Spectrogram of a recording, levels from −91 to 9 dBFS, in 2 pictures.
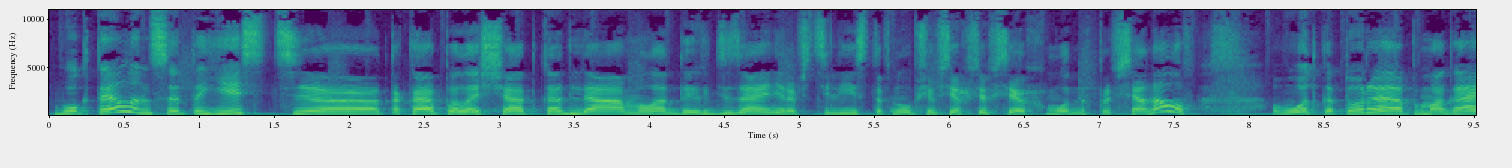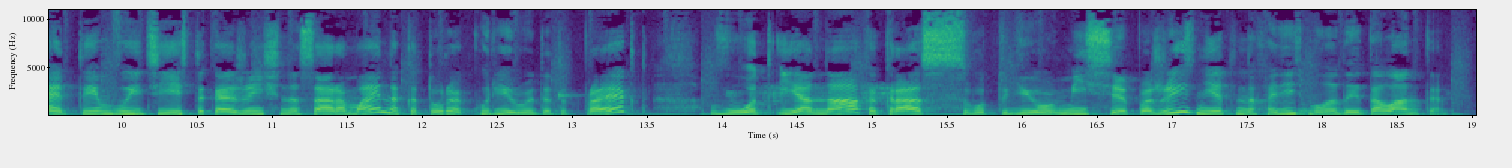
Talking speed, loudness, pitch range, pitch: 140 wpm, -20 LUFS, 220-275 Hz, 240 Hz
